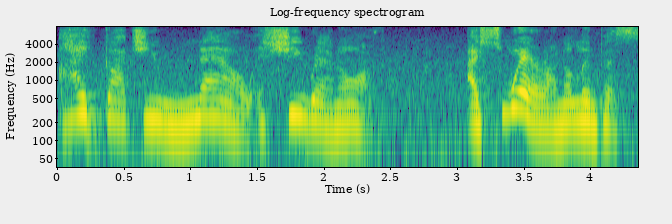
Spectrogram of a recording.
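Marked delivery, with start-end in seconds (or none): 0.1-1.4 put-on muttering under the breath. Speaker recounting what a woman said as she ran off, retelling a mutter under breath. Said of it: "I heard her say under her breath".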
